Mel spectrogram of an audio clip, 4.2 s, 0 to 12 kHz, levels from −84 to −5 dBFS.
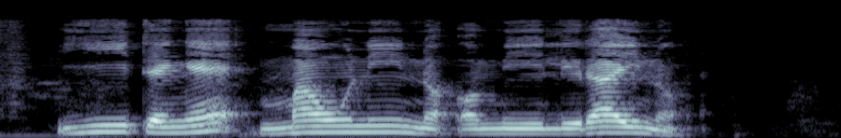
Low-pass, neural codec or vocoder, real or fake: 7.2 kHz; none; real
